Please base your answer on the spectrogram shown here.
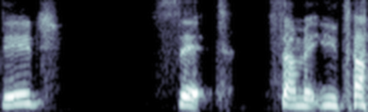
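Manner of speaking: very slow, deliberate delivery. Repeating the summit's name on the show, very slowly. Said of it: "I have to say that very slowly".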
